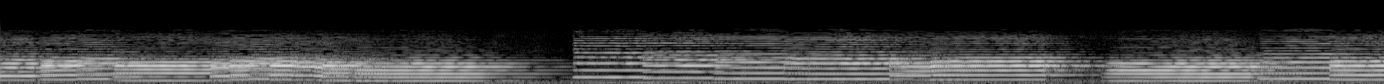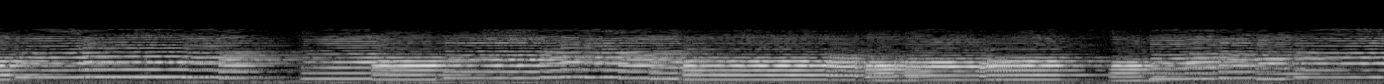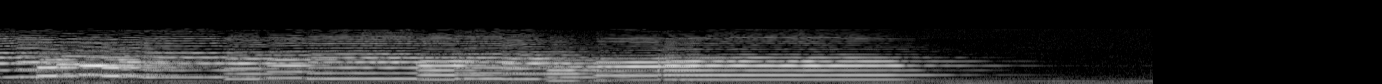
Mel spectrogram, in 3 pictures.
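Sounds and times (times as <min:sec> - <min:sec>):
english horn: 0:00.0 - 0:38.2.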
